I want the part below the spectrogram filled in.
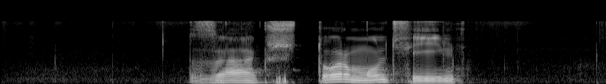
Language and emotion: Russian, neutral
